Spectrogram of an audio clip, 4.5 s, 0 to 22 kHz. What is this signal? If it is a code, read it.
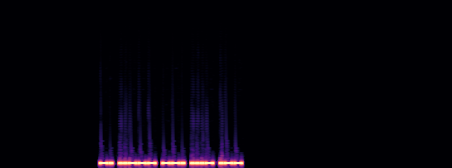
Morse code, heard as a keyed tone, about 46 wpm, 700 Hz. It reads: N2GVW
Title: USA Call Signs - 5 Characters - Repeated 3x - 50wpm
